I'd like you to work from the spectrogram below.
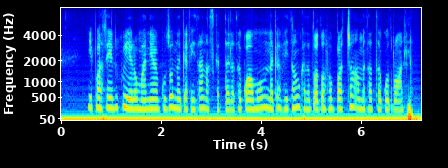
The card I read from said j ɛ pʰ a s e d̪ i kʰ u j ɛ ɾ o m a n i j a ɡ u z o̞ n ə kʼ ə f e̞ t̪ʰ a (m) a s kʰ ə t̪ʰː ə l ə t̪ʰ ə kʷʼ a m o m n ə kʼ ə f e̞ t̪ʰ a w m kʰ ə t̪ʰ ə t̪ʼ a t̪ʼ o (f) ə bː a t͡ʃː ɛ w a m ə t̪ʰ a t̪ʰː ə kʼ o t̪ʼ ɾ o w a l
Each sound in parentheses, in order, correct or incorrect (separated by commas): incorrect, correct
